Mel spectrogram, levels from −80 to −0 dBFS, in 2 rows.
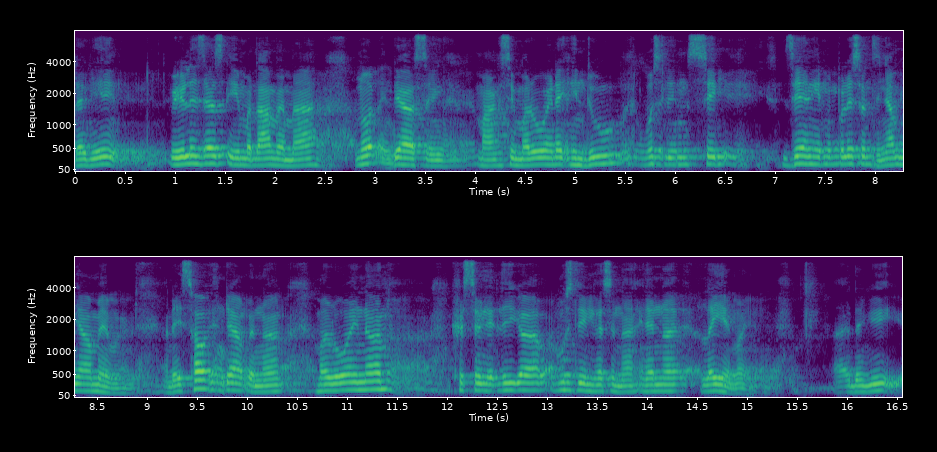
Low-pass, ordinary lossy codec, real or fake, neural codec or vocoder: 7.2 kHz; none; fake; codec, 24 kHz, 0.9 kbps, WavTokenizer, small release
